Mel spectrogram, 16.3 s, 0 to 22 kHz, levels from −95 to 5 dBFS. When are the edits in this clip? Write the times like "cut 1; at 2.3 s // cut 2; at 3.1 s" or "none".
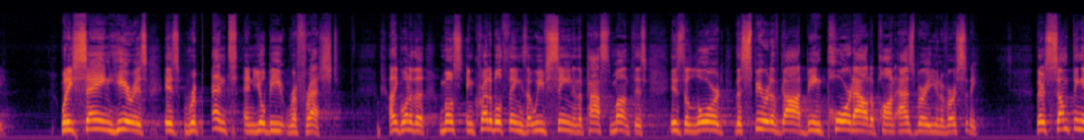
cut 1; at 5.7 s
